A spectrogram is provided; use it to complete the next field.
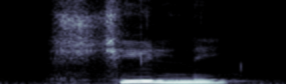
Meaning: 1. dense 2. compact
- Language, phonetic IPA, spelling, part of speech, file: Ukrainian, [ˈʃt͡ʃʲilʲnei̯], щільний, adjective, Uk-щільний.ogg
